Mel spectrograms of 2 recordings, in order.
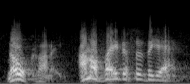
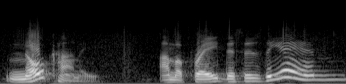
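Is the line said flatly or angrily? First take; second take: angrily; flatly. First: It is said angrily, with strong feeling. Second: It is said flatly, without feeling.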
